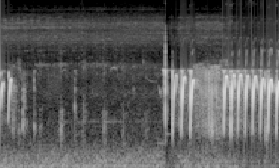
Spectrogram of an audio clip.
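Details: Grey francolin chicks playing with mud in a forest: after a quiet stretch with scattered faint notes, a fast run of loud, sharp chirps breaks out, dipping and rising, over a brief burst of rustling.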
